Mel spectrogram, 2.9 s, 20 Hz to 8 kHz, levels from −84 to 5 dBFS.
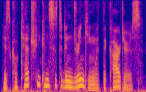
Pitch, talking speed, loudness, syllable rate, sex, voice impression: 125 Hz, 165 wpm, -18 LUFS, 5.1 syllables/s, male, masculine, adult-like, cool, sincere, slightly friendly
